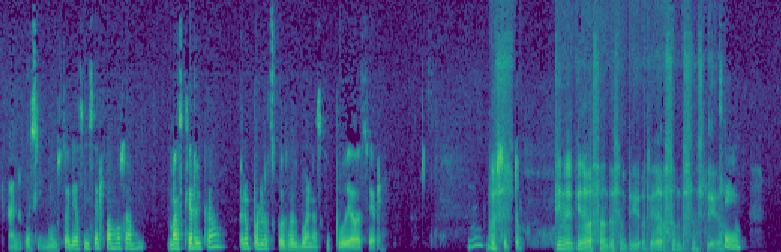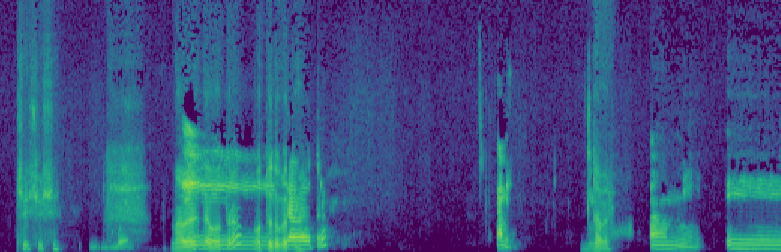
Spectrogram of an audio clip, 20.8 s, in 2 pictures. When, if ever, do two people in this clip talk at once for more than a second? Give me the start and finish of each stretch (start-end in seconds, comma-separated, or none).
12.8-14.4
